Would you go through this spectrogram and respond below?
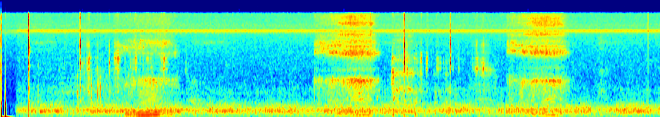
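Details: Adult man (step-dad) snoring in sleep, low rumbling snores on inhalation with breathy exhalations, about four to five breaths a minute; snoring.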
